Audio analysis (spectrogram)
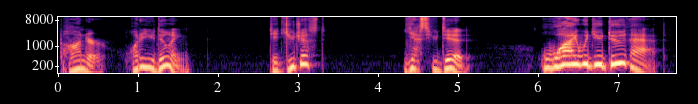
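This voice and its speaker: A huge but gentle female monster with tusks, put on by a male narrator. The voice is lifted high and fretful, full of storybook anxiety. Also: sing-song, slow, pauses often, breathy edge, heavily acted. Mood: alarmed. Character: anxious, gentle female giant tusked monster.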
